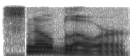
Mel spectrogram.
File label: "snowblower", English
